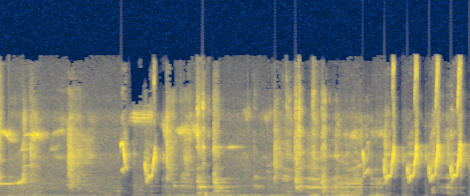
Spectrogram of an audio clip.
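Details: Bar-winged prinia (ciblek) singing vigorously, recorded as tutor material for songbirds: rapid, irregular bursts of high, sharp chirps and short rising notes, thickening into a quick run of bright strokes near the end over low background hum.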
